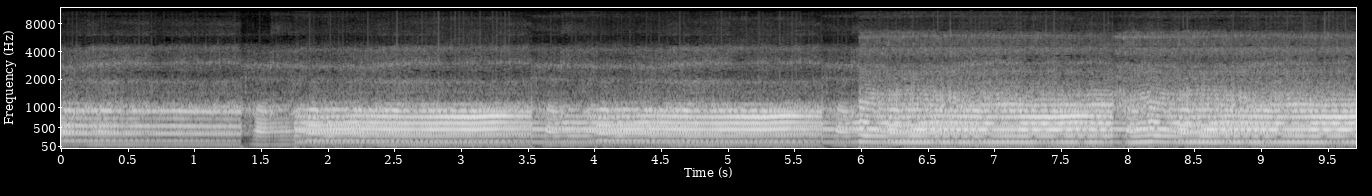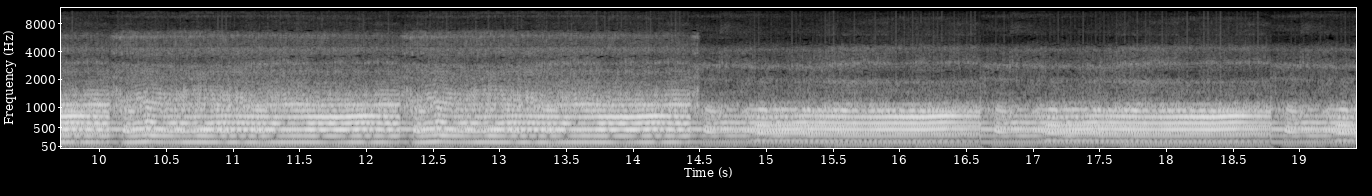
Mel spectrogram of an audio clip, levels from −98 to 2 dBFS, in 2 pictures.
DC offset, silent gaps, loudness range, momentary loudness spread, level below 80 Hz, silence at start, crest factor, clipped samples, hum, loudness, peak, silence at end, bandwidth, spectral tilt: under 0.1%; none; 2 LU; 7 LU; -50 dBFS; 0 s; 12 dB; under 0.1%; none; -14 LUFS; 0 dBFS; 0 s; 7.2 kHz; -7.5 dB/octave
